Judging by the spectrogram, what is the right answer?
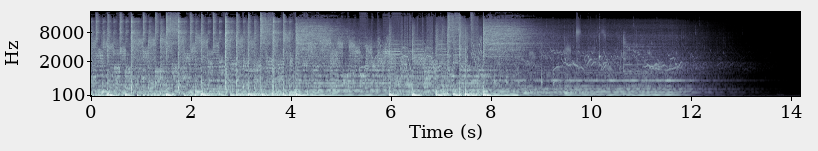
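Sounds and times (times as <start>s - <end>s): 
breakbeat drums: 0.0s - 10.0s.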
